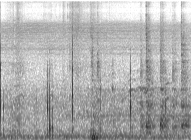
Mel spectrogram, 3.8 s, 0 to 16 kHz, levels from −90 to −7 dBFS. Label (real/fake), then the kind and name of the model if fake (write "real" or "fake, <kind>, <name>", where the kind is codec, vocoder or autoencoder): real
